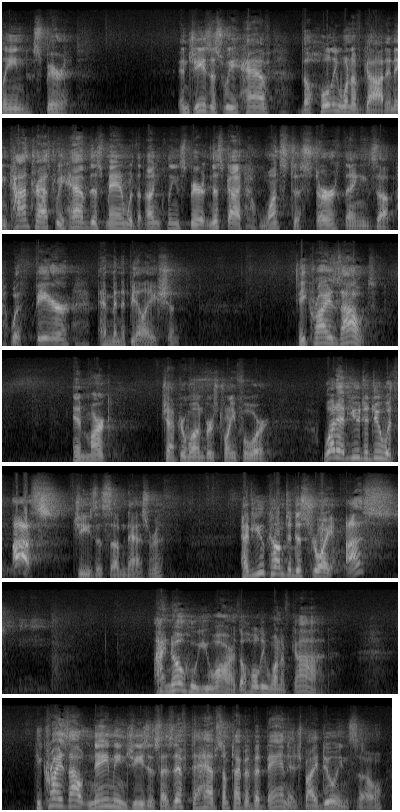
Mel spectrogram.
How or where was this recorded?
large echoing room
